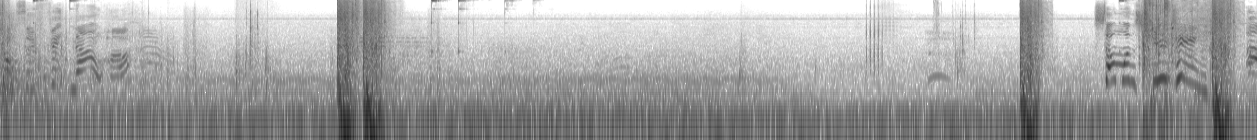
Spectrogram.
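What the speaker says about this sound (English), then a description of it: "Someone's shooting!" Gunfire in Watch Dogs: Legion, a few short loud bursts of rapid shots spread across the stretch over a low ambient hum, with faint voices and scattered sounds in between.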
